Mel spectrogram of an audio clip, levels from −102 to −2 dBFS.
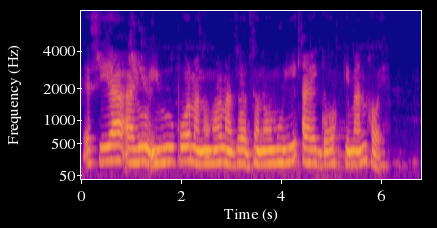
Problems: background sounds at intervals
